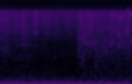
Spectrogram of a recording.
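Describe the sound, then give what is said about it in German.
A river flows beneath a bridge as a steady, faint, broad rush of water that stays even from start to finish with no voices. “Es ist sehr romantisch mit dem rauschenden Fluss unter uns.”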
